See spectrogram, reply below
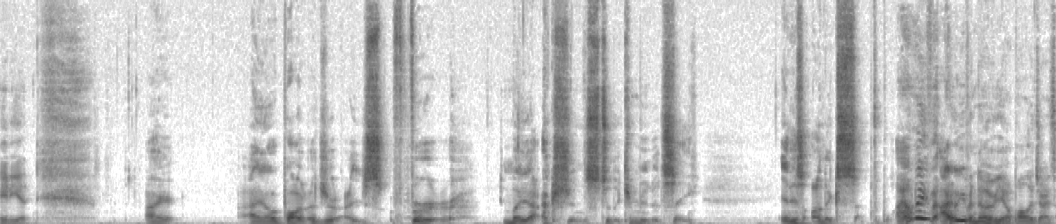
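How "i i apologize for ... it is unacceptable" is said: stiff, deep, slow, changed voice. Retelling a dev's apology video: imitating a dev's deepened voice. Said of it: "He used a goddamn voice changer to make his voice deeper".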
